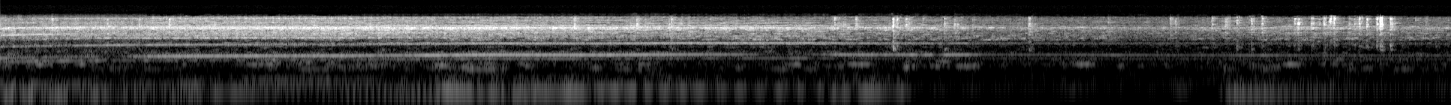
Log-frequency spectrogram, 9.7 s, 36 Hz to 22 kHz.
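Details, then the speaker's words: 1965 Viking Husqvarna 2000 sewing machine during restoration, winding a bobbin with a finger on the hopping thread: steady even motor hum with light ticking from the thread guide; normal, smooth bobbin winding. "and you can see this thread up here i kind of keep my finger on it because it gets real happy and starts hopping"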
